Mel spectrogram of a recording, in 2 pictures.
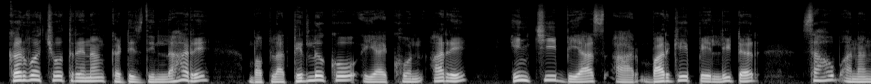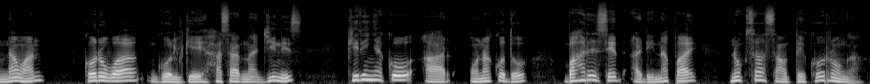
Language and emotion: Santali, neutral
